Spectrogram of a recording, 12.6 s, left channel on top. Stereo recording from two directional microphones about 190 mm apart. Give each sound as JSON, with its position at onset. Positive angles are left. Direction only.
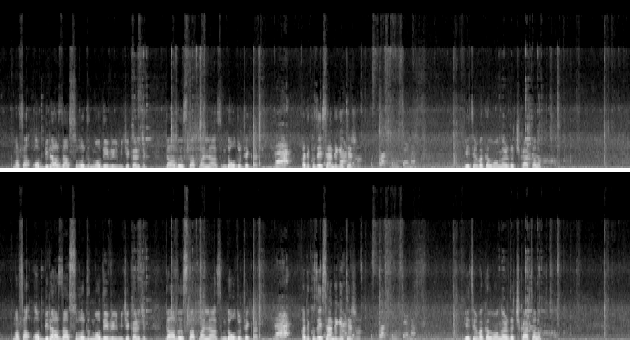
{"t": 0.3, "sound": "speech", "side_deg": -45}
{"t": 8.1, "sound": "a sound", "side_deg": -15}
{"t": 9.3, "sound": "speech", "side_deg": -40}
